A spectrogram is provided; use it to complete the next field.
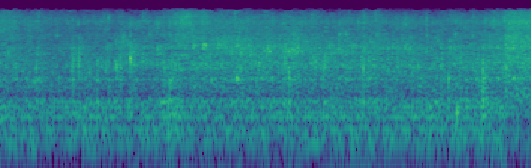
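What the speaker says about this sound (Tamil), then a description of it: "இப்போ எண்ணெய் நல்லா காஞ்சோடனே இந்த வெங்காயத்தை போட்டு" Sliced onions dropped into hot oil for a biryani, frying with a dense, continuous hiss and crackle that holds steady and grows slightly louder toward the end, with no voices.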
